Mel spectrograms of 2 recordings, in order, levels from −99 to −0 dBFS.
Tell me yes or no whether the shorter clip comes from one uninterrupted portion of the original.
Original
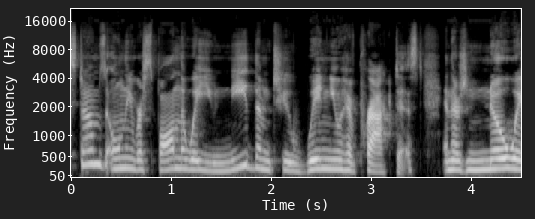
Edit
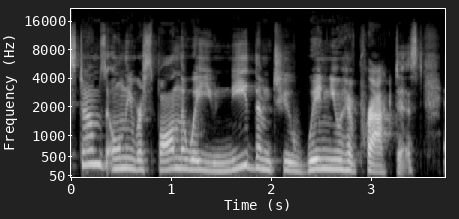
yes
